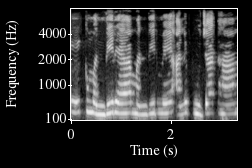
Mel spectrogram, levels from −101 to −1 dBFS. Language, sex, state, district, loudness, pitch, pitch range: Hindi, female, Maharashtra, Nagpur, -14 LUFS, 260 Hz, 245-275 Hz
